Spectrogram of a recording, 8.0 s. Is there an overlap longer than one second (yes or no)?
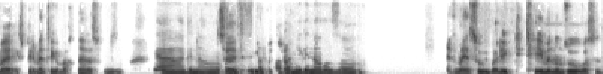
yes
